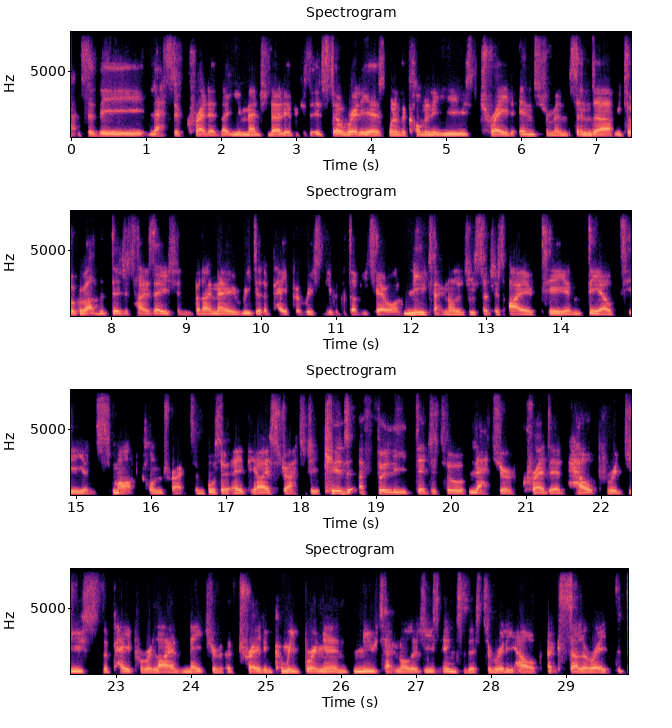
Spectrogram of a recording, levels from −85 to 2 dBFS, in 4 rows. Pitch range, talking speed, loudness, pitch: 90-105 Hz, 165 wpm, -19 LUFS, 95 Hz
